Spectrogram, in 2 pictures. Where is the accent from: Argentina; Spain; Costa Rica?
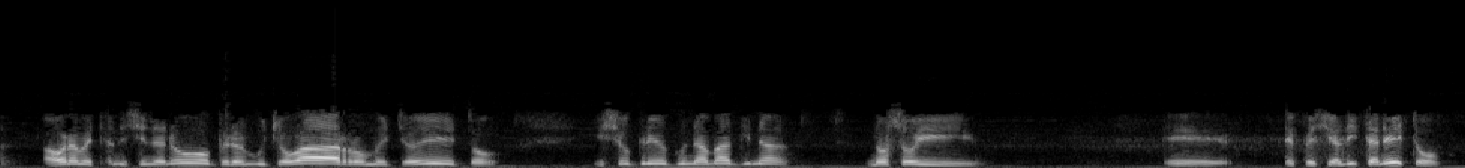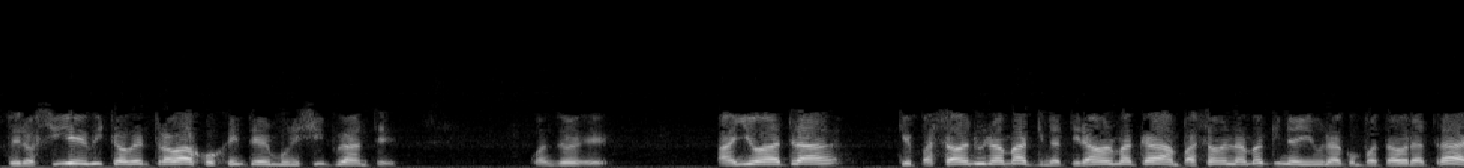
Argentina; Viedma, Río Negro; viví toda la vida en Viedma, soy nacido y criado acá en Viedma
